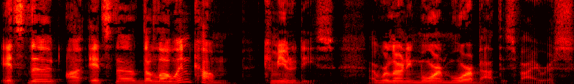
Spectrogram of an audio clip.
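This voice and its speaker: On a very clean recording with a silent background, a man with vocal fry talks at a moderate pace through very wide pitch swings. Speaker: government official hosting a podcast. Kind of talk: interview.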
